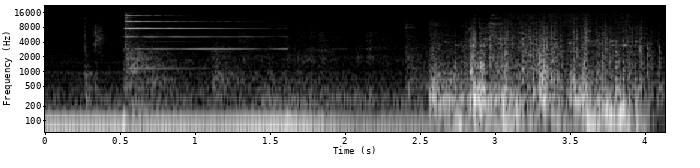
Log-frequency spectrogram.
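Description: Elevator bell chiming once about half a second in, a single ringing tone that fades over about a second, over a low steady hum. A louder rushing noise takes over in the last second and a half.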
